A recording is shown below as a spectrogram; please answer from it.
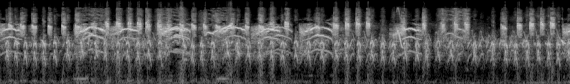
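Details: Small birds (burcil) in a trapping lure recording, chattering busily: overlapping high-pitched twitters, sharp tweets and brief arched whistles in a steady, crowded stream of rapid notes.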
